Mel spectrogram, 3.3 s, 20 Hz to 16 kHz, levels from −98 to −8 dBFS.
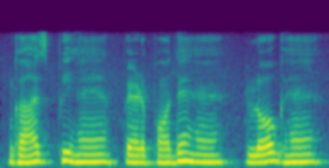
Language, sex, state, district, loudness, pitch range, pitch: Chhattisgarhi, male, Chhattisgarh, Balrampur, -14 LUFS, 155-165 Hz, 160 Hz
